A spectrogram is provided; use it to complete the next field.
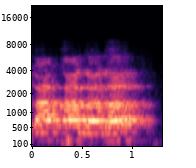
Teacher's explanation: और का वर्ग में कहीं नहीं जीभ गलेगी, सीधे बोले का खा गा घा, बोल रहे कि नहीं बोल रहे, का खा गा घा, जीभ कहीं टच नहीं कर रही है, सीधे जो उच्चारण है वो हमारा कहां से निकल रहा है, गले से निकल रहा है। इन्हें कंठ वर्ण बोलते हैं।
